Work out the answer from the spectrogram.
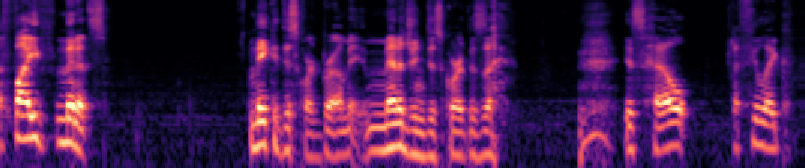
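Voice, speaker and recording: A young man from Russia with a slight Russian accent, chatting casually on a livestream in a joking, slangy, self-deprecating way. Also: medium pitch. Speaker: anime commentary streamer. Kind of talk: casual livestream chat, answering viewers.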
